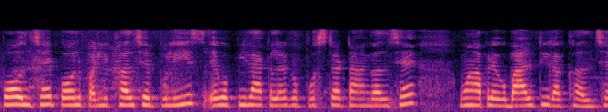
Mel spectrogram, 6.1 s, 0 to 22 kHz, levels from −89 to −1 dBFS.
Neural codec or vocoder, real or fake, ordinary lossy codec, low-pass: none; real; AAC, 32 kbps; 7.2 kHz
